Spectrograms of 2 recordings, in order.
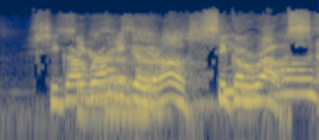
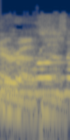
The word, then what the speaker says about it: Sigur Rós: So the third thing on my list is, I'm going to completely mispronounce this, the band and the song, Sigurus? – Sigur Rós. – Okay. – Sigur Rós.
